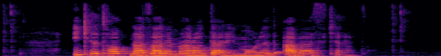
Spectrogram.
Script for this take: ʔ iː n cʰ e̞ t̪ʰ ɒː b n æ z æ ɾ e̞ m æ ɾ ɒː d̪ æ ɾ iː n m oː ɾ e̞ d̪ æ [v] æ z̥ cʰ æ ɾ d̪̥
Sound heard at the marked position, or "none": v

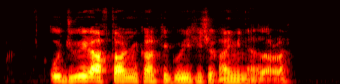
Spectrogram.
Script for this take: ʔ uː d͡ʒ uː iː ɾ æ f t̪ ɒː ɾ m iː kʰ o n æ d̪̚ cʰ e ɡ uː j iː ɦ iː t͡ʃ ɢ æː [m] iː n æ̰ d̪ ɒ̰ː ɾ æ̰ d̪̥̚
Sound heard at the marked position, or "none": m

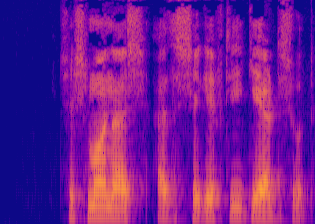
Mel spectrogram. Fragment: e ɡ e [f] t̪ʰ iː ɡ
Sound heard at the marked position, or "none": f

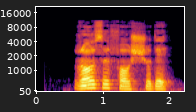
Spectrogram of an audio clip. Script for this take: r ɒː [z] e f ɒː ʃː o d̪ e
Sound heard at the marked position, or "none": z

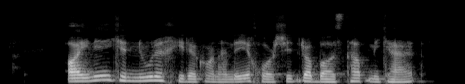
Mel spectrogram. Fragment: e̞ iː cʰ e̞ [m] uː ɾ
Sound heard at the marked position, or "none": n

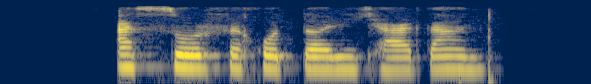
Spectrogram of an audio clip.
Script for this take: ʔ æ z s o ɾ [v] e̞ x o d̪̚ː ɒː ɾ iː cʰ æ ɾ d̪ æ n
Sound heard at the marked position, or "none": f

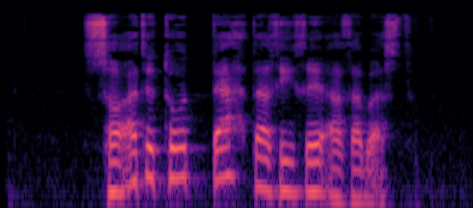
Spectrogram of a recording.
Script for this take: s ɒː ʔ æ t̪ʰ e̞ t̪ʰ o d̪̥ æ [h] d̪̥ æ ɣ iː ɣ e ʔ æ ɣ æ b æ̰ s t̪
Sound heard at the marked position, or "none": h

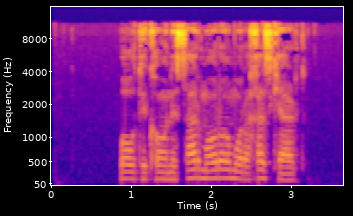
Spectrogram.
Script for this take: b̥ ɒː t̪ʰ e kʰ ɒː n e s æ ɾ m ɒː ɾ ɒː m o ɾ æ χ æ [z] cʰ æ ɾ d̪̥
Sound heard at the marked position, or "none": s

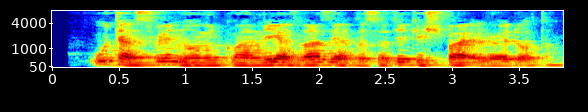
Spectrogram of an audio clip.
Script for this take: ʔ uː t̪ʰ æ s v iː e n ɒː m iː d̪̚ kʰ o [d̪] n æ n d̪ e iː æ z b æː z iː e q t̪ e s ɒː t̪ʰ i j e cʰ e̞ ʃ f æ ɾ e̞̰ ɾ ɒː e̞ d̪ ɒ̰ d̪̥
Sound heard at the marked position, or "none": none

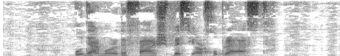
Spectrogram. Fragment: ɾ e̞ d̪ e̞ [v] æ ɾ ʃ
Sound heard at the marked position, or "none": f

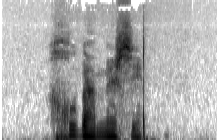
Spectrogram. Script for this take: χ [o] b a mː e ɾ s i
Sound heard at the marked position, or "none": u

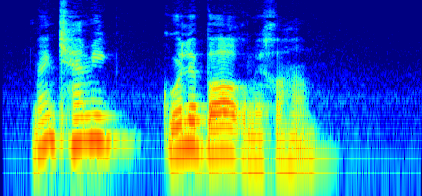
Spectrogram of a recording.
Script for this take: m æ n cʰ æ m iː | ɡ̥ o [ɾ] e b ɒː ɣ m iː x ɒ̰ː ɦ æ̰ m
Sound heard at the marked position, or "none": l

